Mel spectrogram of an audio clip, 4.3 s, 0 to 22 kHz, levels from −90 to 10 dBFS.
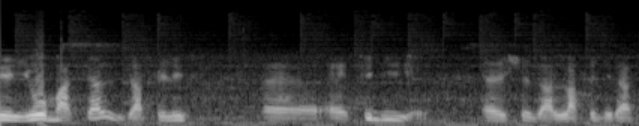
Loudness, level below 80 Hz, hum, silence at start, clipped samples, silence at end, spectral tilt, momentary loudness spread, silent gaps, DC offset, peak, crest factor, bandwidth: -25 LUFS; -54 dBFS; none; 0 s; under 0.1%; 0 s; -8 dB/octave; 15 LU; none; under 0.1%; -6 dBFS; 18 dB; 8 kHz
